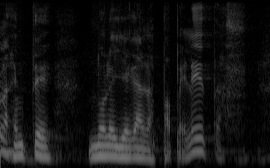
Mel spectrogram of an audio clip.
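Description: A man's fairly high voice with a dark, mellow tone, lively intonation and a moderate pace. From Puerto Rico. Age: 70s. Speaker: law and politics professor, former mayor. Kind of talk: panel talk.

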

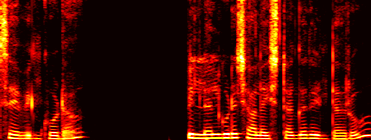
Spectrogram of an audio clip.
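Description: Speaking in a dark, mellow tone, a woman keeps a medium pitch with monotone, flat intonation. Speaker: cooking vlogger. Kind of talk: cooking tutorial.

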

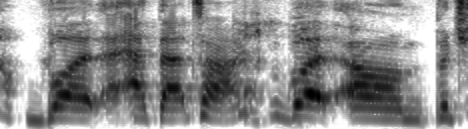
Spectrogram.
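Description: This woman has a high-pitched voice. The background is quiet. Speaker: vocal coach. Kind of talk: interview answer. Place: studio. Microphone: lapel.

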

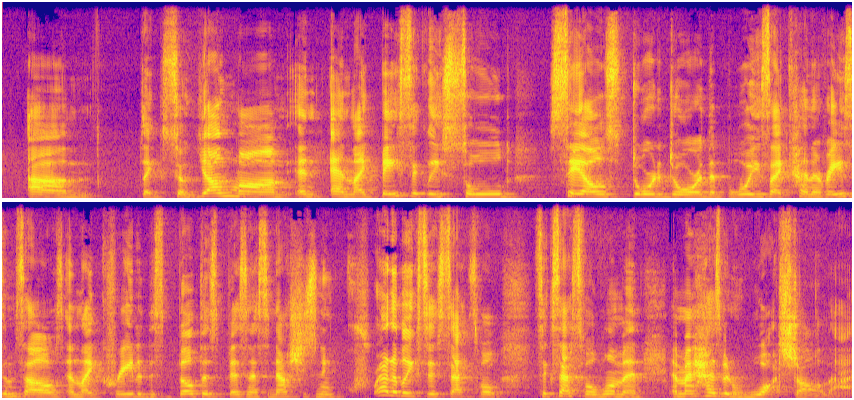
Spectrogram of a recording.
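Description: A woman with an American accent talks at a fairly quick pace. Background noise is noticeable. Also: medium pitch for a woman, fairly even intonation. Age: 40s. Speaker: business executive. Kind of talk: casual chat.

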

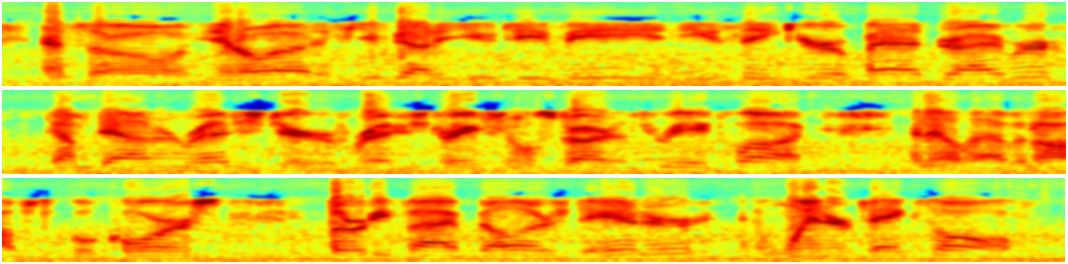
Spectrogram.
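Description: A man talks very fast at a fairly high pitch. There is noticeable background noise. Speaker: monster truck driver and team owner. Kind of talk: radio interview answer. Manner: enthusiastic, conversational.

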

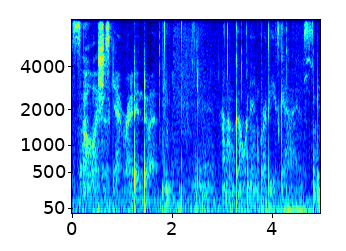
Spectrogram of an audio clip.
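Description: A woman speaks in a whisper. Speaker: food video creator. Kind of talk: casual vlog chat. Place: home room.

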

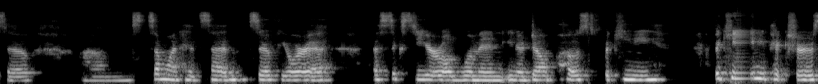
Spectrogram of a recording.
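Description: The woman's voice is somewhat breathy. She keeps her intonation fairly even. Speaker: fitness business coach, team member. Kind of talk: casual sharing on a team call. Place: home room. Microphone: video call.

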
